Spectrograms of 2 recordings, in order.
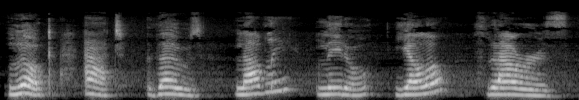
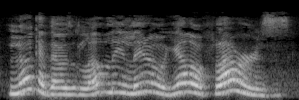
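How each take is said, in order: First: The sentence is spoken at a slow pace. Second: The sentence is spoken at a fast pace.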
